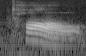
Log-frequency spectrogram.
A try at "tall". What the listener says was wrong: But we don't have to go la at the end. We just tall. If you just touching your teeth to your tongue and you makes the sound.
